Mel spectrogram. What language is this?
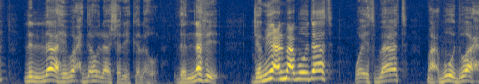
Arabic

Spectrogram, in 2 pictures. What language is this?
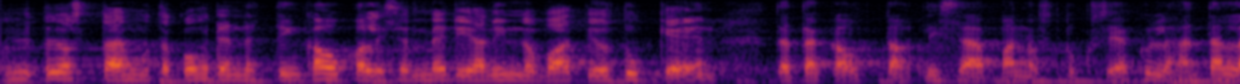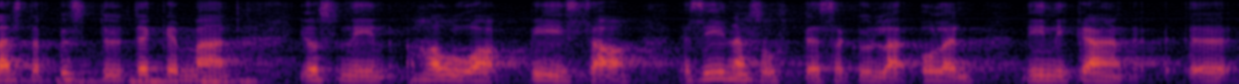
Finnish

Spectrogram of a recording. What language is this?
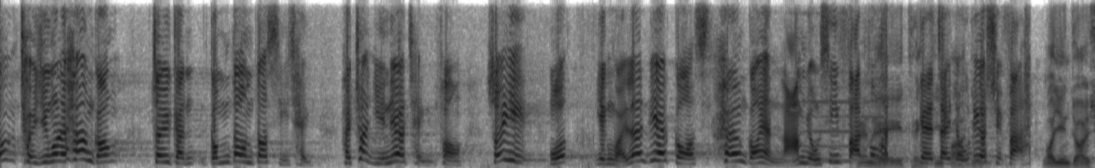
Cantonese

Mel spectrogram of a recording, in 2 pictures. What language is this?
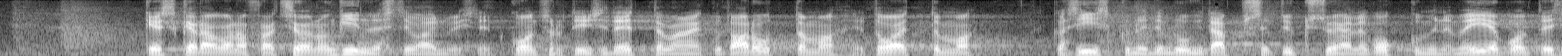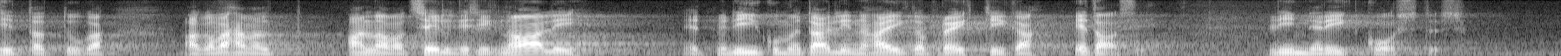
Estonian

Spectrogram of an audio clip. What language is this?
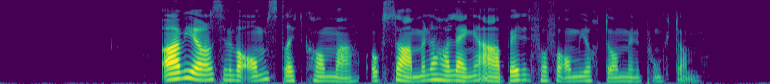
Norwegian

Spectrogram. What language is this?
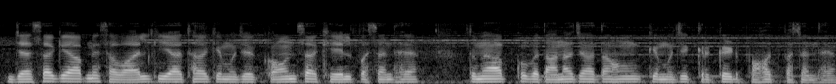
Urdu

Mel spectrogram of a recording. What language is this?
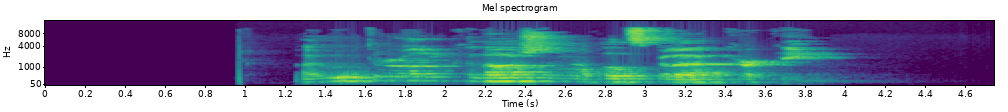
Irish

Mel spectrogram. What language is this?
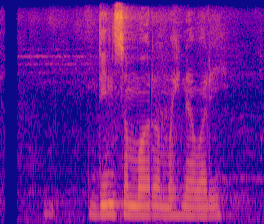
Nepali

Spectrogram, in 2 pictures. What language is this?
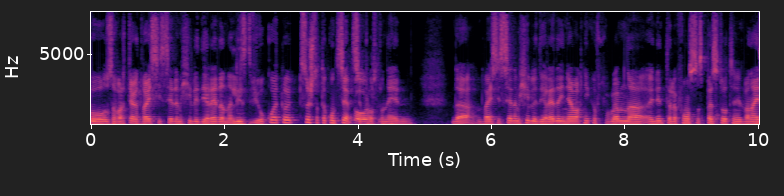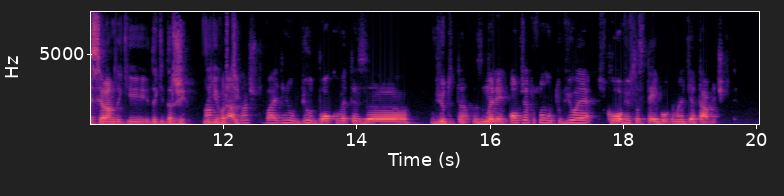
Bulgarian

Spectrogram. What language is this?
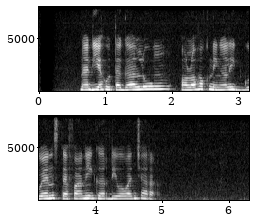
Sundanese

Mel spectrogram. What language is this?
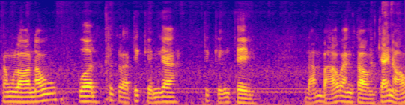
Vietnamese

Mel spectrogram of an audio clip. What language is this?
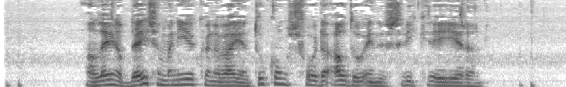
Dutch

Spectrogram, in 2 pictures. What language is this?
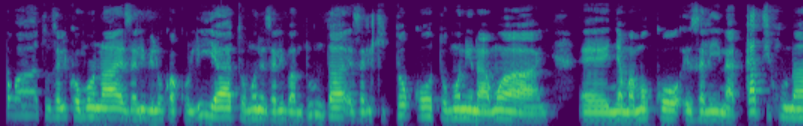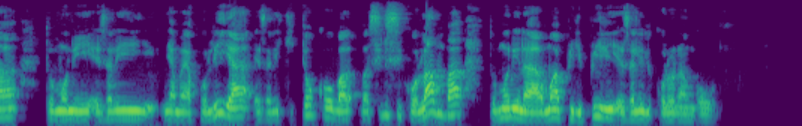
Lingala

